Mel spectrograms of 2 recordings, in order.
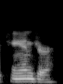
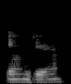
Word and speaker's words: Tanger: Tan, but you're Tanger, not Tangier.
